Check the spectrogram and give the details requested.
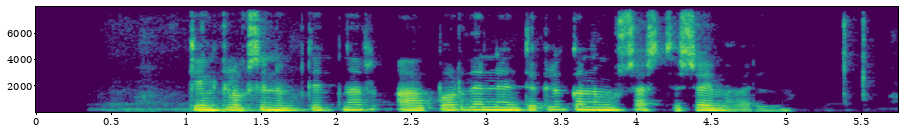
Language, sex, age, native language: Icelandic, female, 40-49, Icelandic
